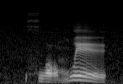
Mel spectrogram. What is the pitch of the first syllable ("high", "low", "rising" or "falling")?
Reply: low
